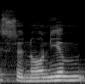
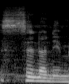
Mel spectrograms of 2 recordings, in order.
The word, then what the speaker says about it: synonym: आपने इसे सिनोनियम नहीं प्रोनाउंस करना है, बल्कि ये सिनोनिम है।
